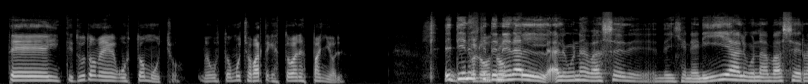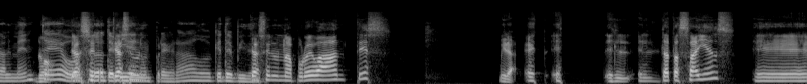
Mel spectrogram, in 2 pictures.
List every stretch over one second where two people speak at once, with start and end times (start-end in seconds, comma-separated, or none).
8.4-9.6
